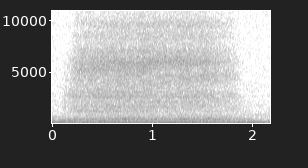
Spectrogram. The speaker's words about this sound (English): Okay, we're gonna do three of those, breathing in through your nose, nice and light, just easy breaths first Noticing the cool air through your nose.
